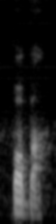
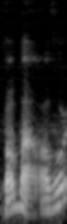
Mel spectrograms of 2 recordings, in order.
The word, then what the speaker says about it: Boba: I don't know bobber when you say Bob here in Australia don't we not yeah we said Bobo it's always been bobber for me I haven't said Boba Fett and I think the Americans say Bobo don't they maybe yeah but this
